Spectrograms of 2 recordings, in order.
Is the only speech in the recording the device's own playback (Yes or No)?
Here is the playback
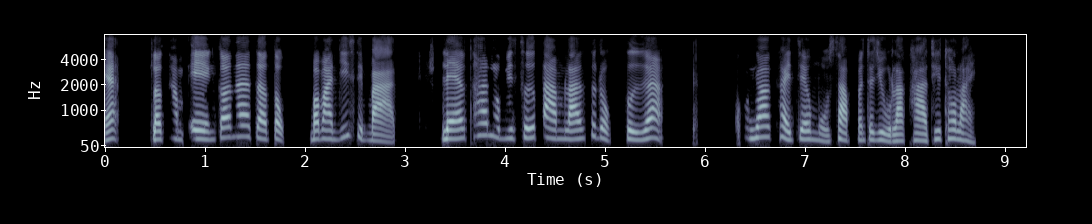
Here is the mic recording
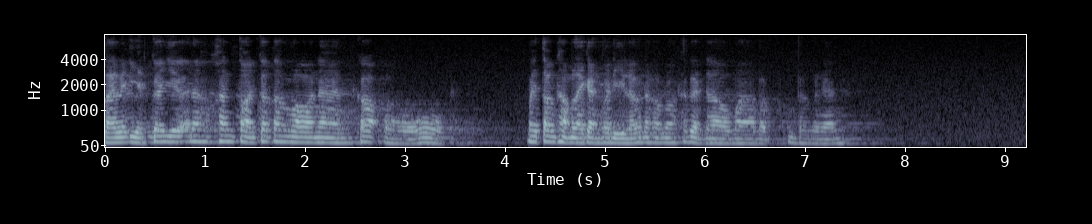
No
